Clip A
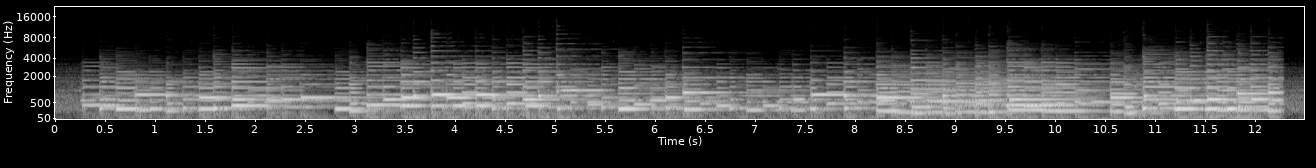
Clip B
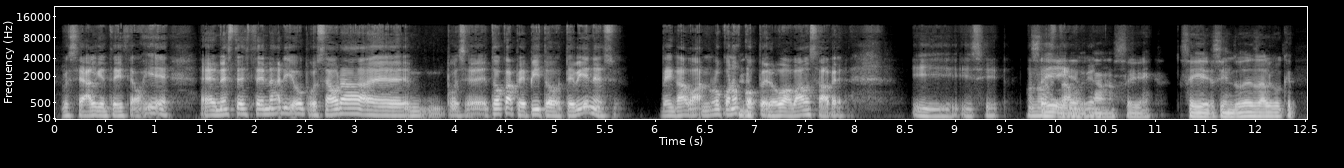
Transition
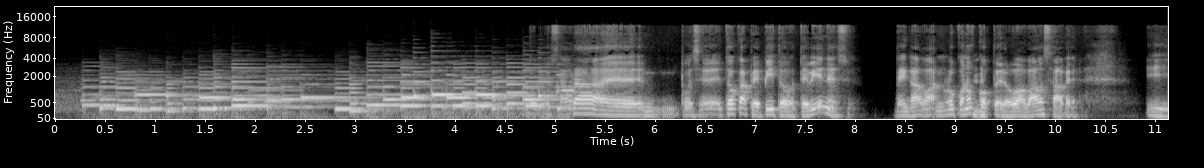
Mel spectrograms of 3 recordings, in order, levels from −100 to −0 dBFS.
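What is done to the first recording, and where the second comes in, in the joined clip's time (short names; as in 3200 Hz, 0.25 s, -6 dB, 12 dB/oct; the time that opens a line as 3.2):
clip A
4.74 add clip B from 2.4 s 0.44 s -9 dB
5.18 switch to clip B from 2.84 s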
